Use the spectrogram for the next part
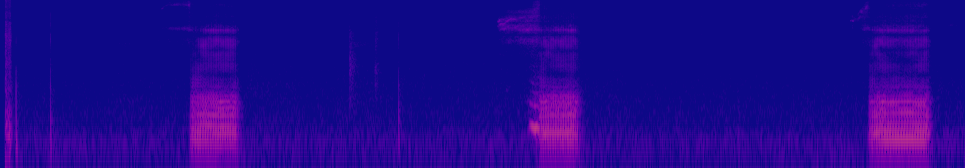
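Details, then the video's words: Puppy napping in the sunshine, snoring: three broad, rasping inhalation snores roughly every five seconds, each lasting under a second, with quiet breathing between them in a still room. "햇살 받으며 낮잠 자는 강아지 코골이"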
